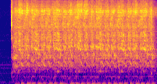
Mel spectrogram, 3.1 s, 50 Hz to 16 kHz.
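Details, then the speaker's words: 2004 Honda CBR600RR after new throttle cable and fuel line refit, priming with throttle: steady fast four-cylinder starter churn with even compression pulses, grumbling, fuel smell, never catching; injector seating questioned, cause unconfirmed. "Ooh, hold on. Did you hear it? Yeah, I smell it. Give it a little gas. It's trying."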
